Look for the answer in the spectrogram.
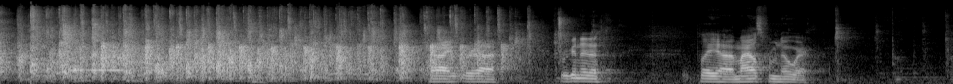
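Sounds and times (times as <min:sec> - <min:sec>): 
audience applause: 0:00.0 - 0:05.8
speech: 0:04.3 - 0:06.2, 0:07.0 - 0:08.2.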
